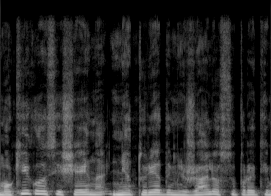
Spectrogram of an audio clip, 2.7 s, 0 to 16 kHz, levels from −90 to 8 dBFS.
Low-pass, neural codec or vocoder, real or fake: 14.4 kHz; none; real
